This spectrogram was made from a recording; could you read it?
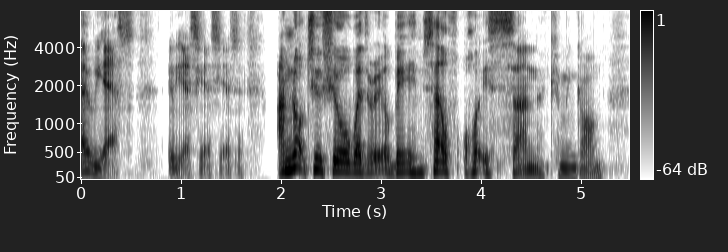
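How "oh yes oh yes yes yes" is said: put-on posh voice, breathy, almost whispered. As his mate comes online, the speaker does his put-on posh voice. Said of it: "I'm going to put my posh, my posh voice on".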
